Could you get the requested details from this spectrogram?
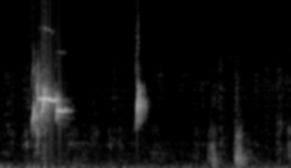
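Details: Hand-reared greenfinch chick giving one loud, slightly slurred high chirp followed by a shorter single note, then soft rustling.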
